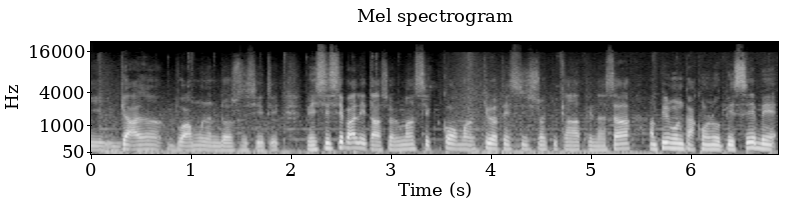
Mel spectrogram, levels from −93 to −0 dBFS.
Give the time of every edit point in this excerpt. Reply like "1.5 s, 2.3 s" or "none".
5.5 s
